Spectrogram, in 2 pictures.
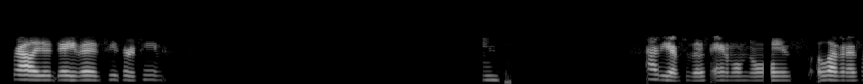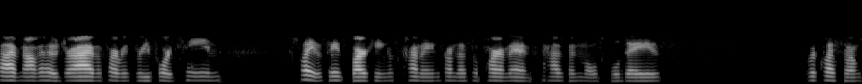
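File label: Police Northeast District Dispatch, p25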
